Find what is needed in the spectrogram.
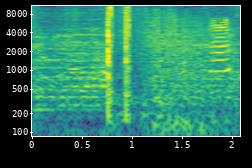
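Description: Fireworks bursting overhead: two sharp bangs about a fifth of a second apart, a little under a second in, over music playing.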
